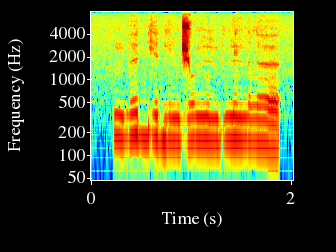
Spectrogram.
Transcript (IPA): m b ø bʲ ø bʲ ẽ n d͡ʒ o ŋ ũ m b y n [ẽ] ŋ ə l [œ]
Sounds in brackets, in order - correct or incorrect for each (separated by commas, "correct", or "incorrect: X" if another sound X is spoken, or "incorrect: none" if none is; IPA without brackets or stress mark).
correct, correct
